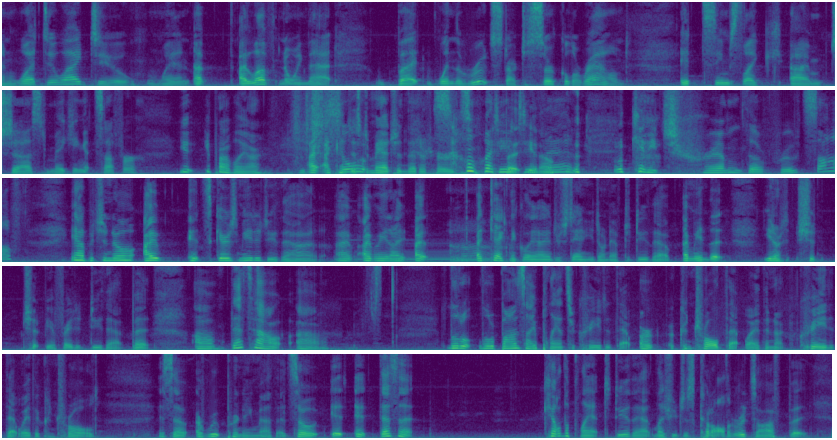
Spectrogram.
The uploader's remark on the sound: Live at Prairie Gardens 10-21-21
